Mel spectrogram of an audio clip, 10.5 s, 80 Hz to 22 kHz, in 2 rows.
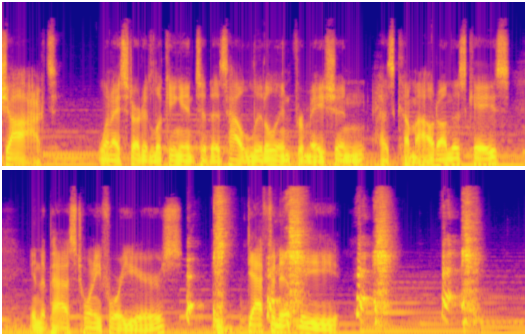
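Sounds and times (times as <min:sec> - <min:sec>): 
speech: 0:00.0 - 0:09.2
person sneezing: 0:07.1 - 0:10.1.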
